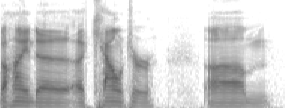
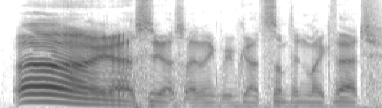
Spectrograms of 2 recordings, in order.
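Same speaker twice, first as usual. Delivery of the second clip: loud, deep, rumbling creature voice; 8 dB louder than usual. A minotaur asked for purge tips answers the adventurer in a deep rumbly minotaur voice. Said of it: "in a kind of a deep, rumbly voice".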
